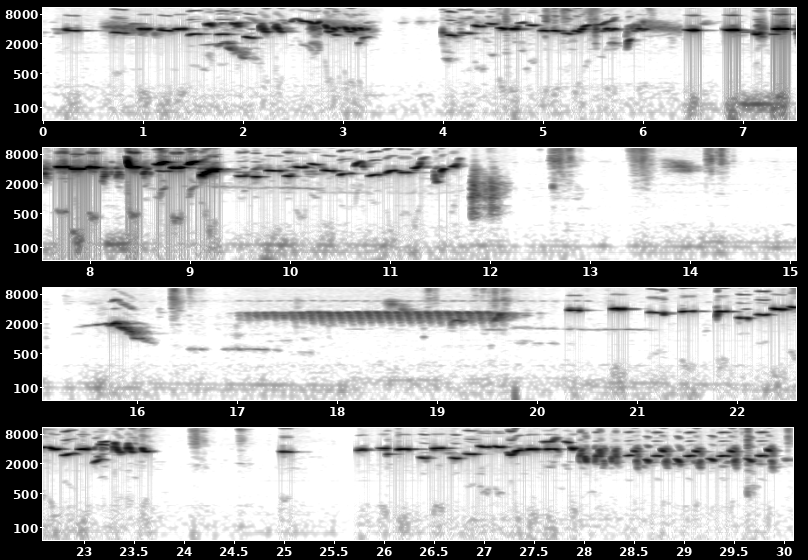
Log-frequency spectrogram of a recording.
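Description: Jongkangan (cingcoang coklat) calls: phrases of rapid, high chirps a few seconds long, broken by short pauses, with a buzzy trill about two-thirds of the way through. They are the lure call that is set to draw the birds in.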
